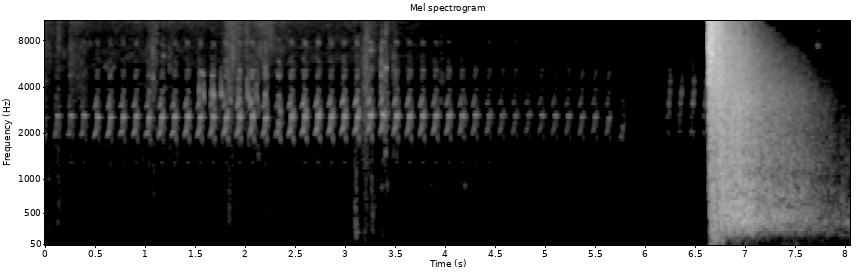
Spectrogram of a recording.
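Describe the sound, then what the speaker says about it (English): Birds trill steadily in the outdoor hunting game TheHunter: Call of the Wild, then a single loud, sharp rifle shot aimed at a bear cracks near the end and rings out in a long, fading echo. "Let's shoot that bear."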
